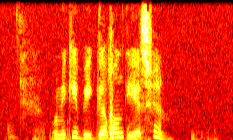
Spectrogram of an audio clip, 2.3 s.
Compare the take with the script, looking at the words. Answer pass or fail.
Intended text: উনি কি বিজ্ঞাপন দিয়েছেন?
pass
